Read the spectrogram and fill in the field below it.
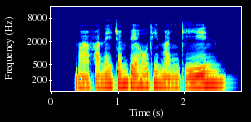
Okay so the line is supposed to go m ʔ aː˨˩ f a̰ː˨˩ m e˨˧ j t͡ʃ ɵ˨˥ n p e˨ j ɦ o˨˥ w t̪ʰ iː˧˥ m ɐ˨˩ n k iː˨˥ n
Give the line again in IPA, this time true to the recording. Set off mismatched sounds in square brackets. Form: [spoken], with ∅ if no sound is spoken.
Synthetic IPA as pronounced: m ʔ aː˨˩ f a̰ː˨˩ [n] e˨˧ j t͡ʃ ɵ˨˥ n p e˨ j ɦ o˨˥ w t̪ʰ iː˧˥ m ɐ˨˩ n k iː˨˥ n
